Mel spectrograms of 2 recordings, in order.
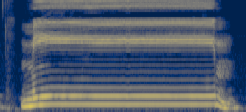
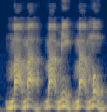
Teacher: মিম, শুরুতেও ঠোঁট লাগবে, শেষও ঠোঁট লেগে যাবে। মা মা মা মি মা মু, এভাবে মিম।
